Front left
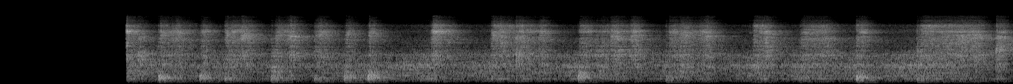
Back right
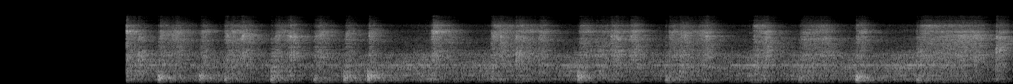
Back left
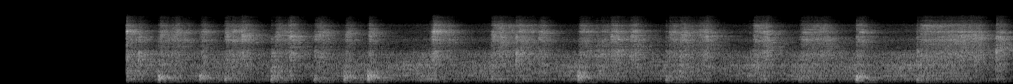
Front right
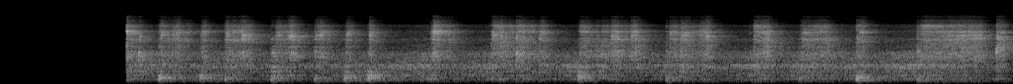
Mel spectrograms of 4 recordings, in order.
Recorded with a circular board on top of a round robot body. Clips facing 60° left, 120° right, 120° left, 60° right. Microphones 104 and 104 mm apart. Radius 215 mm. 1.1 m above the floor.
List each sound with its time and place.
1.3 s writing: 160° right, 0.7 m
